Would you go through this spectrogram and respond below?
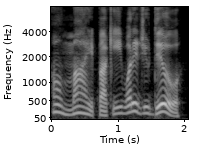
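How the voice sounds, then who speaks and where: A man's voice: on the high side, lively intonation, moderate pace, a bit bright, dry recording, pitched above the performer's own voice. A man voicing a cheerful, friendly, easily flustered female pegasus pony in an audiobook. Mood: surprised, flustered. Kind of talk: amateur audiobook character voice.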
